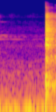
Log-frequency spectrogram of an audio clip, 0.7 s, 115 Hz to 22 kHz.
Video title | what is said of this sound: A&M Moto Toys - Episode 34 - A & H Mechanical Services Lie on repairs needed! | it's the wheel that's gone bad. See, it rattles. The other one was solid.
